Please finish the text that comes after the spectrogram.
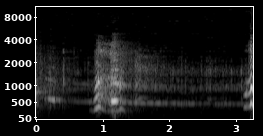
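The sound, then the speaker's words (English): Wolves howling in a long, drawn-out, steady wail that carries through the whole stretch, with rougher overlapping cries swelling in near the middle and again at the very end. “Wolves! Wolves!”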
